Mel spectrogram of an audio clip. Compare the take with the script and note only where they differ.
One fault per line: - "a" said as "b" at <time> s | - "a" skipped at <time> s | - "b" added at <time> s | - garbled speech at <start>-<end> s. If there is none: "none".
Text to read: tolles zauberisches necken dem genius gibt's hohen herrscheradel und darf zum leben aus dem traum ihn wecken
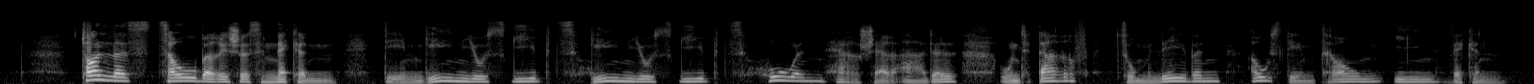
- "genius gibt's" added at 5.9 s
